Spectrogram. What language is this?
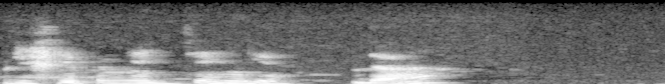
Russian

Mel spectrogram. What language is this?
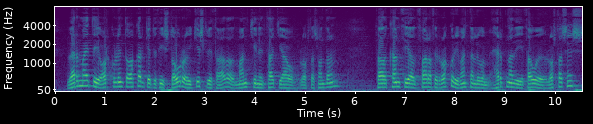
Icelandic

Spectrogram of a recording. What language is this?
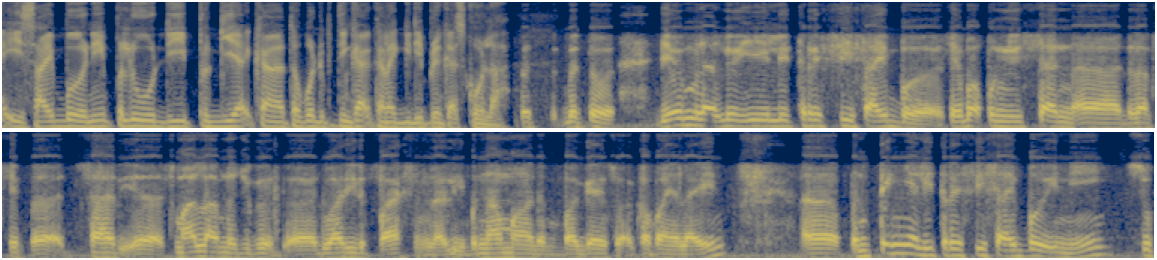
Malay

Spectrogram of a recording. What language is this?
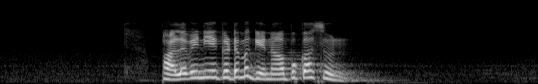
Sinhala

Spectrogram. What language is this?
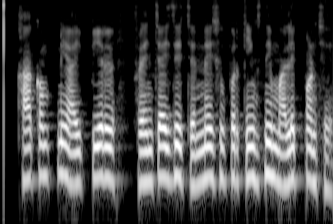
Gujarati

